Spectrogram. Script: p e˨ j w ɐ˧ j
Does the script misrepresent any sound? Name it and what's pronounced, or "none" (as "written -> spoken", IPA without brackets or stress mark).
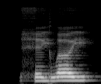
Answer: p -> h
